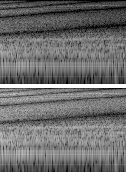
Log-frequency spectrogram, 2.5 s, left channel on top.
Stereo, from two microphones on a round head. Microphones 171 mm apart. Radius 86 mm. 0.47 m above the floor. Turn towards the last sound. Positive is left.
turn(degrees=-85)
